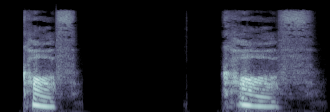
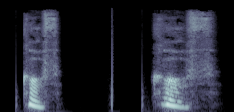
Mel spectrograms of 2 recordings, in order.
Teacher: UK Cough is shorter.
